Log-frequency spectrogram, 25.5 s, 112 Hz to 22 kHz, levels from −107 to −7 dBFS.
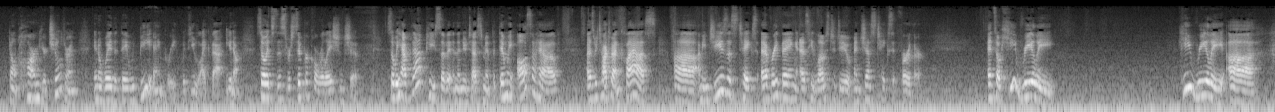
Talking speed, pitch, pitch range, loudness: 160 wpm, 115 Hz, 115-125 Hz, -25 LUFS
